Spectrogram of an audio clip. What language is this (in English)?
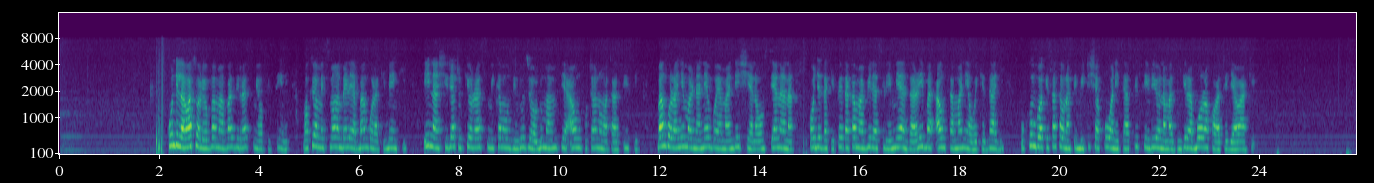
Swahili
